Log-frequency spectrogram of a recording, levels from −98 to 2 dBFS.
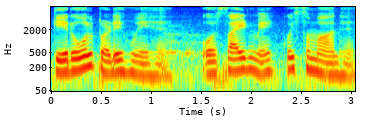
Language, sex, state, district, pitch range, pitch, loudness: Hindi, male, Punjab, Pathankot, 140-175 Hz, 155 Hz, -15 LUFS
